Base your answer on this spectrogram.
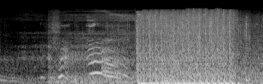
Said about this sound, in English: Horrified, she opens fire.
